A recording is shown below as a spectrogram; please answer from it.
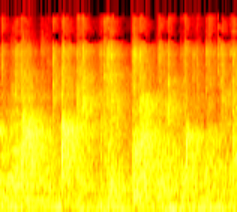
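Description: A small group clapping after a talk ends, the claps coming in quick, uneven bursts.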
